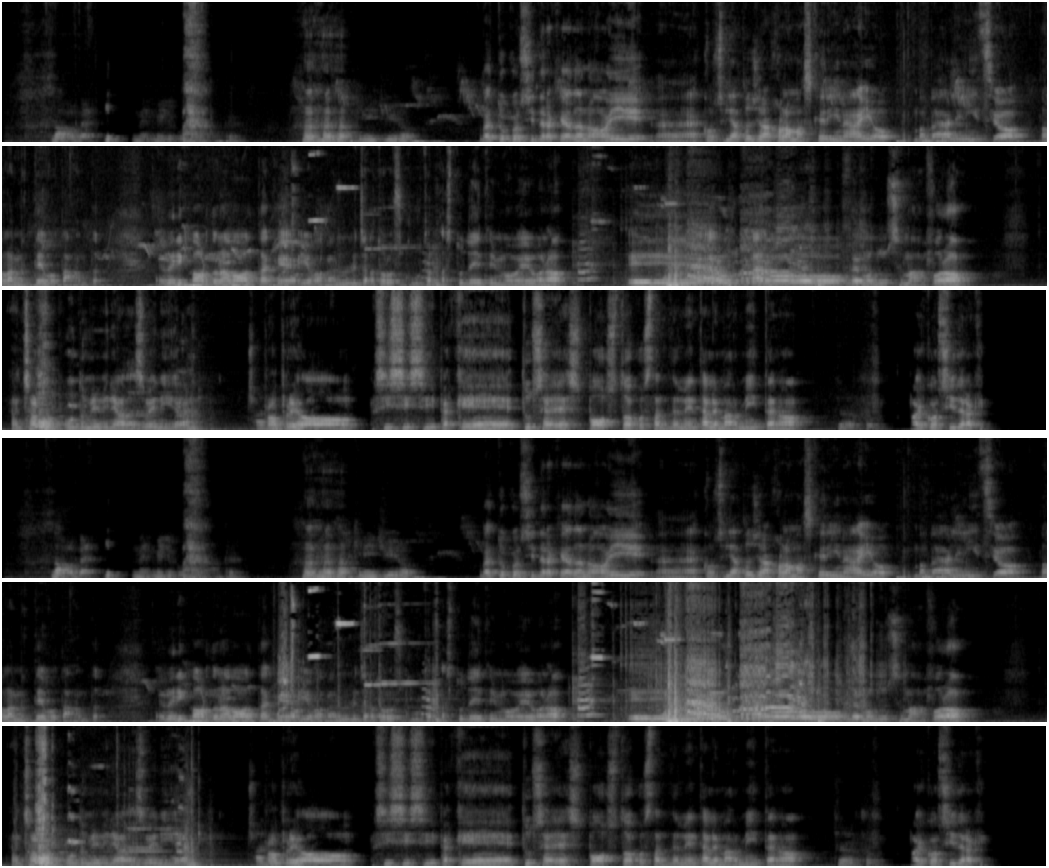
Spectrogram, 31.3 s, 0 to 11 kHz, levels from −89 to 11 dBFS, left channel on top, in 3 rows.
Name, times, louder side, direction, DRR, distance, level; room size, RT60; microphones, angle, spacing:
voice 1, 0.5-1.0 1.3-2.4 3.1-4.2 9.5-9.7 16.9-17.3 23.4-24.1 29.2-29.7, right 3 dB, 75° right, 0.9 m, -49 dB
sound 1, 2.0-2.6 3.0-3.1 3.3-7.3 7.8-8.7 9.0-14.8, left 4 dB, 75° left, 0.4 m, -47 dB
voice 2, 3.0-3.5 4.8-20.2 21.0-22.9 23.4-29.0 30.0-30.7, left 2 dB, 20° left, 0.5 m, -39 dB
sound 2, 13.1-15.1 16.1-19.2 21.0-23.0, right 6 dB, 45° right, 0.4 m, -36 dB
5.0 x 4.7 x 4.4 m
head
